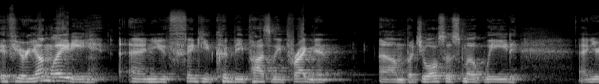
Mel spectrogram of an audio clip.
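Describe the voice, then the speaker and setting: A man at medium pitch, with noticeable background noise and audible room echo. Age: 60s. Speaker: vlogger sharing health experience. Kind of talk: personal testimony. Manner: hesitant, many fillers.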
